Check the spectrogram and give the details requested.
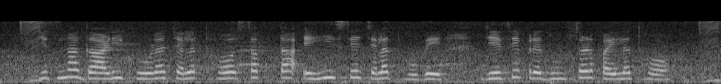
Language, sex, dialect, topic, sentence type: Bhojpuri, female, Western, agriculture, statement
